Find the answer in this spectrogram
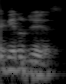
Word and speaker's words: Betelgeuse: brightest stars in Orion is the famous star Betelgeuse. Betelgeuse. How different pronunciations. It's the armpit of Orion, or his right shoulder. How do you say it, Mike? I say Beetlejuice.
